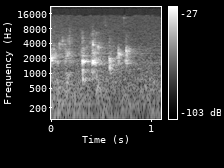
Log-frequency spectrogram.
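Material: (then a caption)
Coconut. A white coconut is shaken to check its ripeness, and the water inside sloshes in quick, soft, bright splashes. The sloshing shows the coconut is mature enough to have the fat meat needed for coconut cream.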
